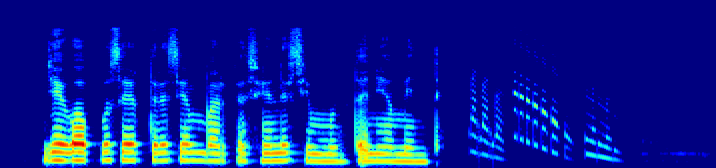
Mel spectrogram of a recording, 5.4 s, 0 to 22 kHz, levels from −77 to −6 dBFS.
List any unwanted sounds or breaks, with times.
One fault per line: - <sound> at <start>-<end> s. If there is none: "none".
- chirp at 3.5-4.7 s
